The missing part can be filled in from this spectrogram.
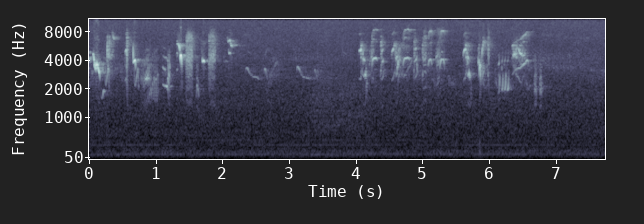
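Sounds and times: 
Eurasian blackcap song: 0.0 - 7.7.

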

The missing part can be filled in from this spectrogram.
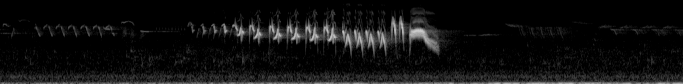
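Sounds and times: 
common chaffinch Fringilla coelebs singing: 0.6 - 4.7.

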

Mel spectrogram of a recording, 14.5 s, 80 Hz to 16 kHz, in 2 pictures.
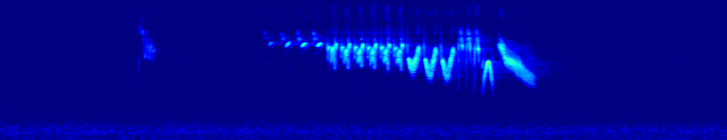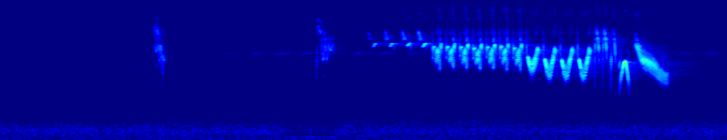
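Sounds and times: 
Common chaffinch singing a bright descending trill, Fringilla coelebs: 1.4 - 1.6, 2.6 - 5.4, 8.8 - 14.5.

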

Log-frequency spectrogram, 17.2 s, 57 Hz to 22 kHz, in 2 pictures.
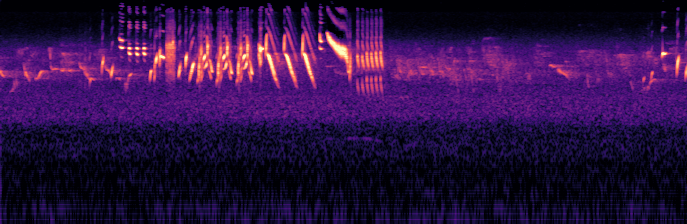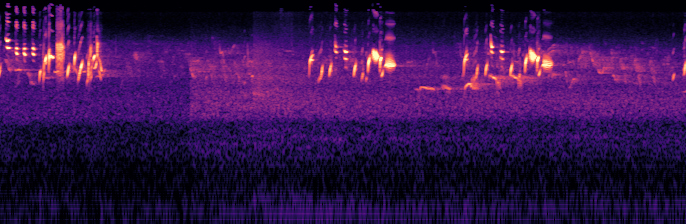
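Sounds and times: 
European goldfinch Carduelis carduelis twittering calls: 1.3 - 4.8, 8.2 - 9.9, 12.4 - 17.1.

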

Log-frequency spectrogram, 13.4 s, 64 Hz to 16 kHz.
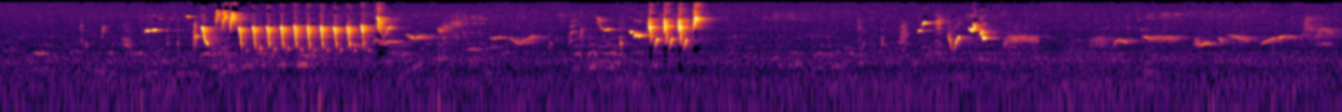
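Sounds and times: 
Common nightingale song: 0.0 - 13.4.

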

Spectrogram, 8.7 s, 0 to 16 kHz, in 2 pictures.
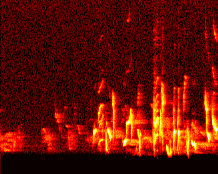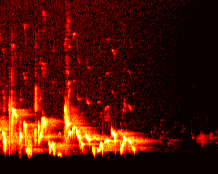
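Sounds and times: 
Eurasian blackcap Sylvia atricapilla chattering and twittering: 1.8 - 7.1.

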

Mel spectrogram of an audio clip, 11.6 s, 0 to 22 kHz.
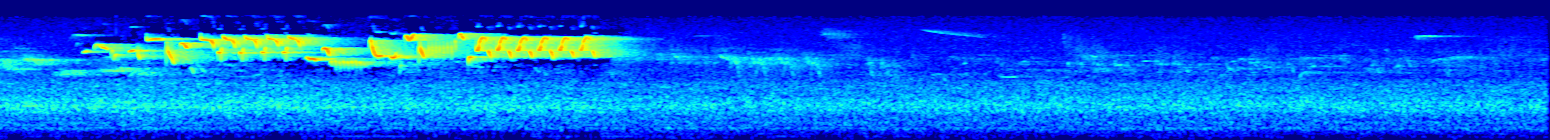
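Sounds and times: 
Eurasian wren singing: 0.1 - 4.8.

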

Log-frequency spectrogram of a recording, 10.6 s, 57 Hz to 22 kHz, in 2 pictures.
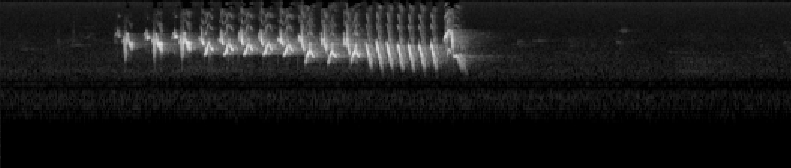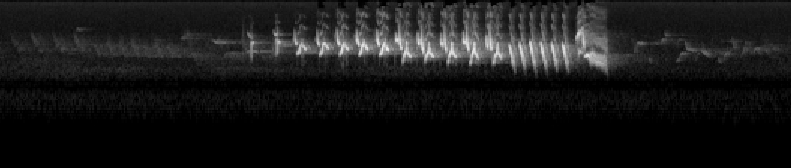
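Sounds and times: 
common chaffinch Fringilla coelebs singing: 0.8 - 3.2, 6.9 - 9.4.

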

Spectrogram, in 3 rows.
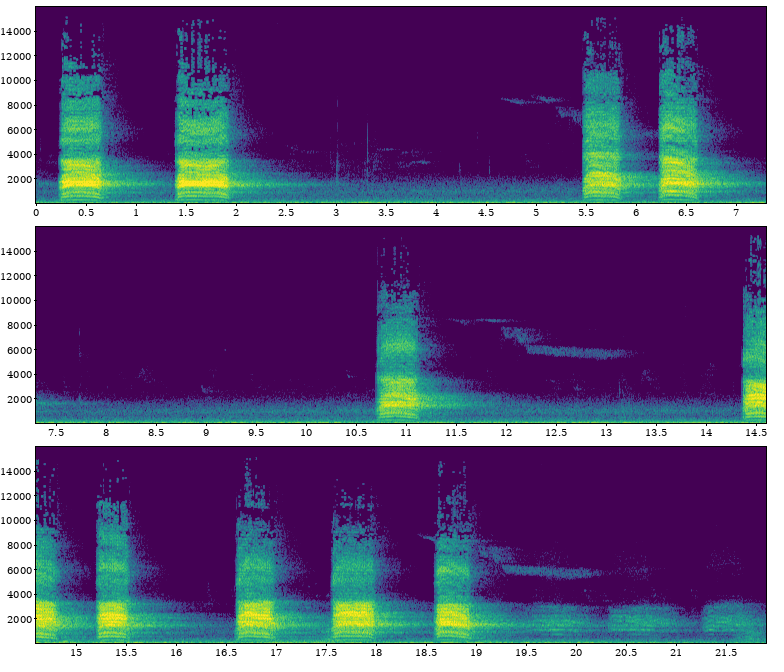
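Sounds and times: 
carrion crow Corvus corone calling with rough grating caws: 0.2 - 2.4, 5.5 - 7.3, 10.7 - 11.6, 14.4 - 16.0, 16.6 - 21.8.

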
